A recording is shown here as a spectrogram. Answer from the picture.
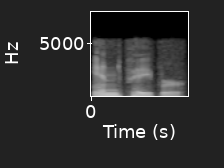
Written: endpaper

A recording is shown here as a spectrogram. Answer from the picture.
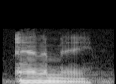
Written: anime

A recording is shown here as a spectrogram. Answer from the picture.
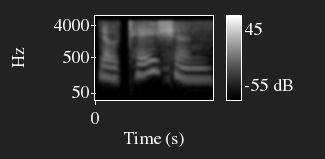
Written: notation

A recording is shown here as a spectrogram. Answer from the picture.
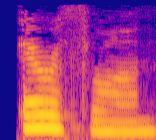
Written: erythron

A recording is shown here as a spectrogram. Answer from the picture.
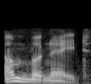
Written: umbonate

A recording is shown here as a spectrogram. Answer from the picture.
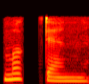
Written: Mukden

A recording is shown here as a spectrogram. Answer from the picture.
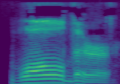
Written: Walther

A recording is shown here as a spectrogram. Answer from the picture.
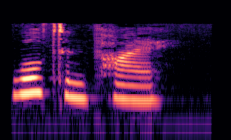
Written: woolton pie

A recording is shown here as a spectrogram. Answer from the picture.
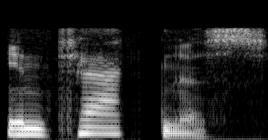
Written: intactness

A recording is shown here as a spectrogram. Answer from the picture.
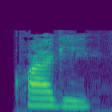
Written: claggy

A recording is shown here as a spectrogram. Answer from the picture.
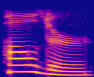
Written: Halder

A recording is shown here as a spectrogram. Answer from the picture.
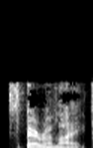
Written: sperrylite

